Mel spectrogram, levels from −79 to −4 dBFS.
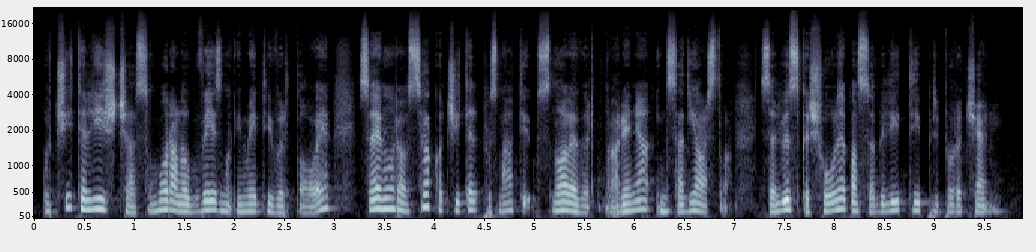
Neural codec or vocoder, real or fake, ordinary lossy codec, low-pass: codec, 44.1 kHz, 2.6 kbps, DAC; fake; none; none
